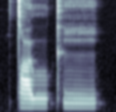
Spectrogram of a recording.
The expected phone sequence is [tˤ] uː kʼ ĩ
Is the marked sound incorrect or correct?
correct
